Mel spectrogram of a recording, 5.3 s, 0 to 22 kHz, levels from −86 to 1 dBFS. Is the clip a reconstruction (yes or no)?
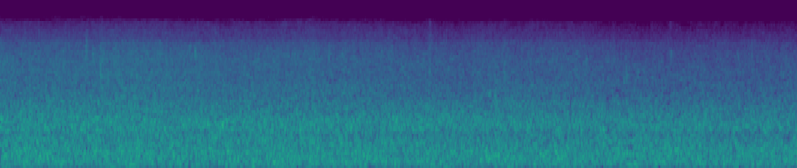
yes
